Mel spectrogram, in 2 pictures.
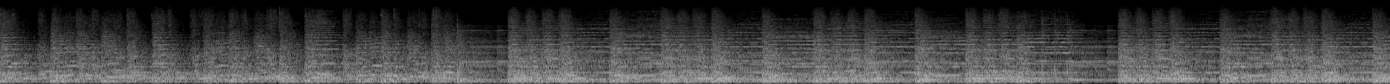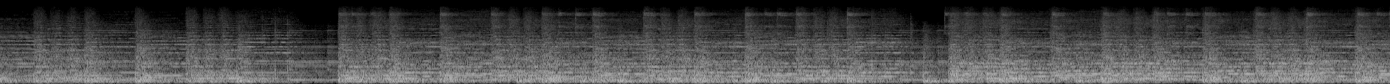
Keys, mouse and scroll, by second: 0.5-3.6 typing, 5.3-6.8 middle drag, 7.9 KP_1, 8.3 KP_3, 9.7-12.5 middle drag, 15.2-18.3 right drag, 16.2-18.3 drag, 18.4-21.2 right drag, 19.2-21.6 drag, 21.2-23.3 middle drag, 24.6 Tab, 26.1 s.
